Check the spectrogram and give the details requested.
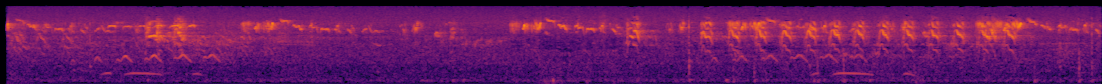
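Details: Rock bush quail at a farm house in Rajasthan, India: rapid, high, thin chirping notes, about four per second, in overlapping bursts, with a few lower, slurred whistles.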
